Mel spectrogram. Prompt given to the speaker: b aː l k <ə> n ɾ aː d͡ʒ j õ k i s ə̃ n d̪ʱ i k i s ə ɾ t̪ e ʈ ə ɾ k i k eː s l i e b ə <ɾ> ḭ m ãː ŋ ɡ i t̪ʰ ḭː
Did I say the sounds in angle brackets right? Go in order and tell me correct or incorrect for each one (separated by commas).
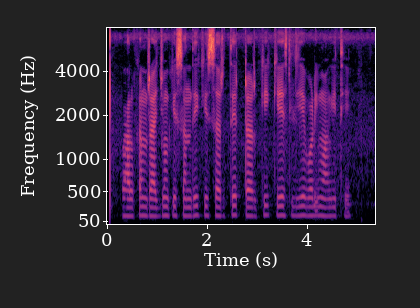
correct, incorrect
